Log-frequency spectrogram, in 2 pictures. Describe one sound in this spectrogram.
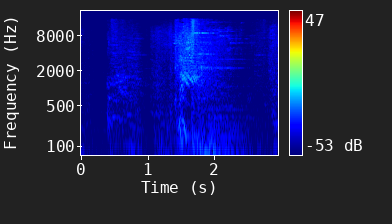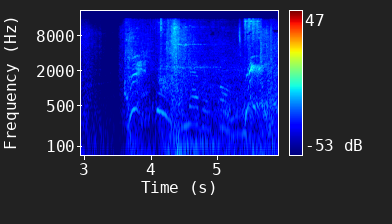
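Magic spells whoosh and crackle during a battle.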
